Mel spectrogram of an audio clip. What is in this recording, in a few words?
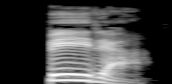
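"pera", Spanish, female; mekanta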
